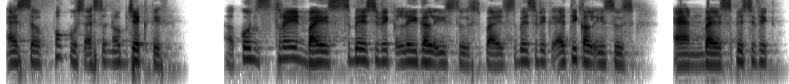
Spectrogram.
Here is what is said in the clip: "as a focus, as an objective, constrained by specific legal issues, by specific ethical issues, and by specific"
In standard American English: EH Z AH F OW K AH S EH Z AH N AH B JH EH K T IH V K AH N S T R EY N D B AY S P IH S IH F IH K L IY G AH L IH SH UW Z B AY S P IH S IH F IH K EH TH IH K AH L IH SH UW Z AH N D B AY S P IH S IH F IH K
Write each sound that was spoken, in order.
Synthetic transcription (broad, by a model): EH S AH F OW K AH S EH S AH N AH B JH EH K T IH F K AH N S T R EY N B AY S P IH S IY F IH K L IY G AH L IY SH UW S B AY S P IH S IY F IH K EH T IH K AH L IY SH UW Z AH N B AY S P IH S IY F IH K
